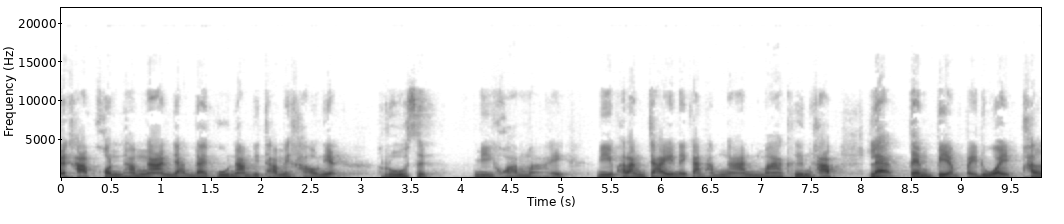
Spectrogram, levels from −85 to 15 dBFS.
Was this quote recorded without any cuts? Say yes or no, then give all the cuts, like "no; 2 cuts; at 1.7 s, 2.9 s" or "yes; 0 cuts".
yes; 0 cuts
